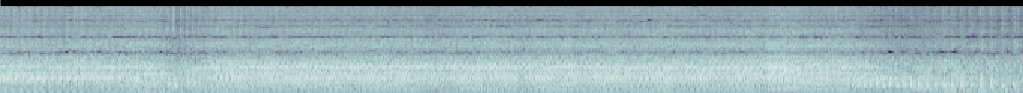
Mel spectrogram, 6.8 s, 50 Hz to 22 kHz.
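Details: John Deere L100 rider, Briggs & Stratton Intek 17 hp, before repair: holds a fast, high-pitched idle that stays high even with throttle on low, tach reading between 2500 and 5000; governor ruled out.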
